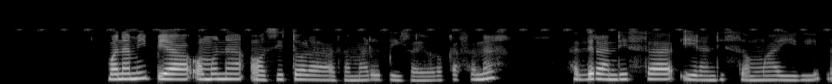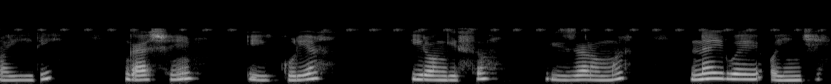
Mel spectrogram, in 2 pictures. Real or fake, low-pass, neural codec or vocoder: real; 5.4 kHz; none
